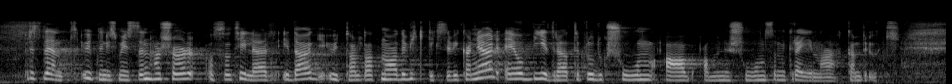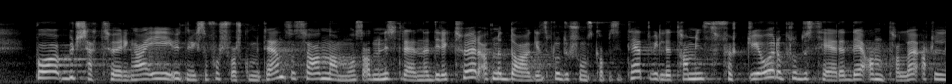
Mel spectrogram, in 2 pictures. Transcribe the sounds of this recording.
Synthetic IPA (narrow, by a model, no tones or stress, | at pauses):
pʰɾɛsɪd̪ɛnt̪ʉːt̪nɾiːksmɪnɪst̪əɳɦɑʂøːɽɔsːɔt̪ʰiːləəɾɪ̰d̪ɑːɡʉːt̪ʰːɑːlt̪ɑt̪noːɑʋd̪ɛʋɪkt̪ɪkst̪əʋɪkʰɑnjøːɾæɾɔbiːd̪ɾɑːt̪ʰɪlpʰɾʊd̪ʉkʂuːnɑʋɑmʊnɪʂuːnn̩sɔmʉkɾɑiːnɑkʰɑnbɾʉ̰ːkə̥ | pʰɔbʉd̪ʂɛt̪ːføːɾɪŋɑɪʉːt̪n̩ɾiːksɔfɔʂʋɑːʂkʰʊmɪt̪ʰeːənsɔsɑːnɑmʊsɑ̰d̪mɪnɪst̪ɾeːɾənəd̪ɪɾək̚t̪ʰøːɾɑ̰t̪mɛd̪ɑːɡənspʰɾʊd̪ʉkʂuːnskʰɑpɑsɪt̪ʰeːt̪ʋɪld̪ɛt̪ʰɑːmɪnst̪fœʈːɪoːɾɔpʰɾʊd̪ʉseːɾəd̪ɛʔɑnt̪ʰɑləʔɑʈ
